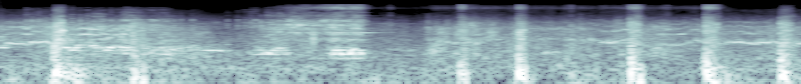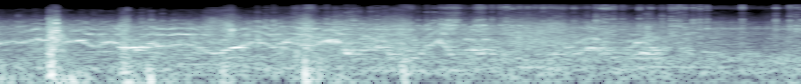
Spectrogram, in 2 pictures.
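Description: Handling noise on a camera held against a fishing rod and reel: irregular sharp knocks and rubbing, about two or three a second, over wind rumble on the microphone, thinning out near the end.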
